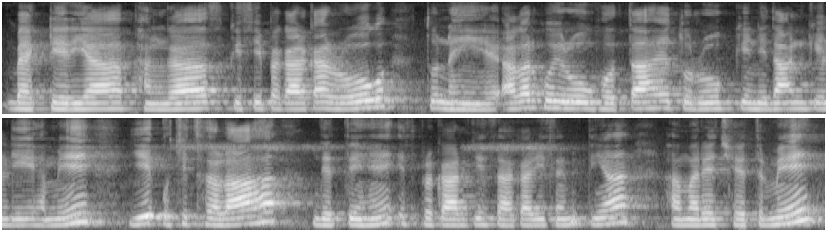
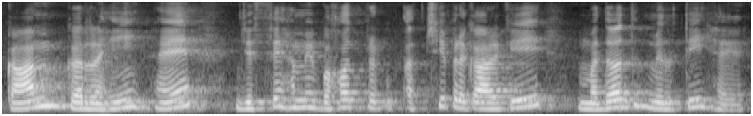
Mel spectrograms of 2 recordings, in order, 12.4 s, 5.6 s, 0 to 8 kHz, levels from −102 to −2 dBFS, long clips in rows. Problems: none marked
